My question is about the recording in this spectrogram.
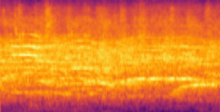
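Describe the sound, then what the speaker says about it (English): Waynesburg Central fans let out a mocking cheer at a girls' high school basketball game in Dormont, a steady, dense crowd roar that holds throughout with a voice talking over it. "a mocking cheer from the Waynesburg Central faithful that have made the trip here to Dormont tonight"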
